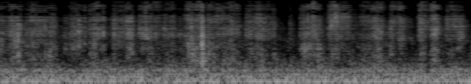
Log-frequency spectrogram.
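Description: Scissors snip and scrape steadily through paper while a tree shape is cut out, a quiet continuous rasping with rhythmic blade strokes, close and alone.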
